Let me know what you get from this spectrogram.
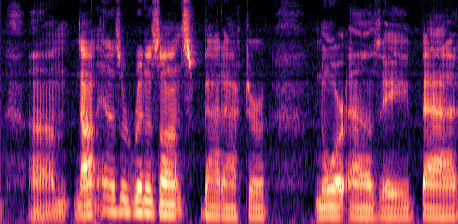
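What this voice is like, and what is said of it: Usual voice. Nothing is said of it.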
